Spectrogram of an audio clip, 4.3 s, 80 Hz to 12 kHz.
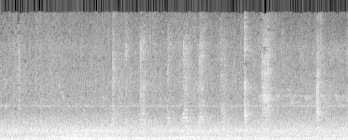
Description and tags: Quiet calls from several Roseate Spoonbills. Recorded with a Zoom H2.
aviary, bird, birds, exotic, field-recording, spoonbill, tropical, waterbirds, zoo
